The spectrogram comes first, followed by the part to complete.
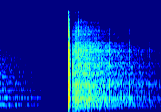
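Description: A single synth lead note from the ReFX Nexus plugin, previewed as it is placed in the piano roll: it sounds once with a sharp attack about a second in and dies away within about a second. At the start, the decaying tail of the previous preview note fades out.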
